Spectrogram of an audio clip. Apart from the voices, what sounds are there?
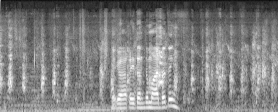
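chickens clucking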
